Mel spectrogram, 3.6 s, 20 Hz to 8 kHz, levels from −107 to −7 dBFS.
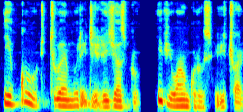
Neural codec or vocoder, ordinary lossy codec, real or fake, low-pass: codec, 16 kHz, 2 kbps, FunCodec, trained on LibriTTS, 25 frames a second; none; fake; none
